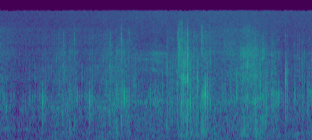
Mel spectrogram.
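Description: People walk around a potato farm, their footsteps making many soft, irregular crunching steps that stay faint throughout.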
